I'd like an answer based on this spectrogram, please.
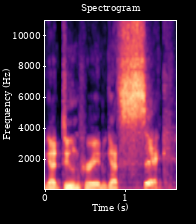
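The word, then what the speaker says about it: Ssik: Dune parade we got sick I think that's how this pronounced s-s-i-k uh and John Casey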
